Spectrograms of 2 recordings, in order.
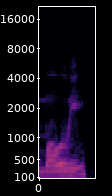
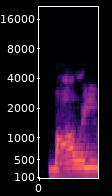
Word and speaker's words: Molly: sentences is this uh Molly or moly Molly with a short O Okay Molly and Larry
